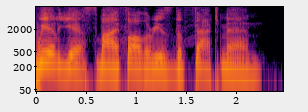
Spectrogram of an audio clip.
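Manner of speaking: cartoonish baby character voice. Performer showing off over 100 voices on a podcast, in Stewie Griffin's voice. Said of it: "Stewie Griffin".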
